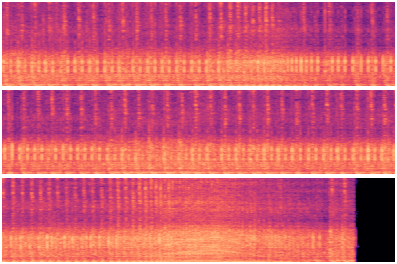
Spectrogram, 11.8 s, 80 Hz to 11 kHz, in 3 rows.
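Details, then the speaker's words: 2022-model 125cc motorcycle engine idling with a quick steady tick over the beat, heard from the left side of the engine; owner reports engine ticking noise on the new bike, source unclear, perhaps clutch or cam chain. "Sir जी आपने इस 2022 model bike की आवाज सुनी है बंधा परेशान है चुके 22 मॉडल्स ने लिया है तो ज्यादा खर्च भी है तो इसके इंजन में से आवाज आ रही हूं"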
